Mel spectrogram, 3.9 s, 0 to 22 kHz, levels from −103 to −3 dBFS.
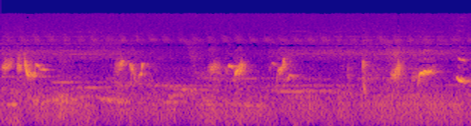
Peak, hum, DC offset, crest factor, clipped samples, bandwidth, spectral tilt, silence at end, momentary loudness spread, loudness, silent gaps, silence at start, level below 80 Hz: -18 dBFS; none; under 0.1%; 18 dB; under 0.1%; 14 kHz; -1.5 dB/octave; 0 s; 15 LU; -33 LUFS; none; 0 s; -68 dBFS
